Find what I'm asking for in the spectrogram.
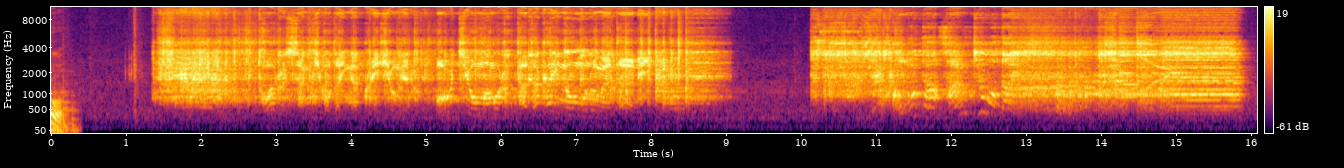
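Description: A Kamen Rider Saber DX Kobuta 3 Kyoudai Wonder Ride Book toy plays loud electronic sound effects and voice lines in two long bursts, separated by a short pause.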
